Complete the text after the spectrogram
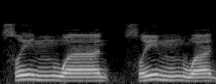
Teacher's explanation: You pronounce the noon. In this case, the ruling would be idhar. You make it clear. Okay? Without any ghunna, you make the noon clear and you move on. · Without any ghunna, you make the noon clear and you move on. Why? Because it's in one word.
